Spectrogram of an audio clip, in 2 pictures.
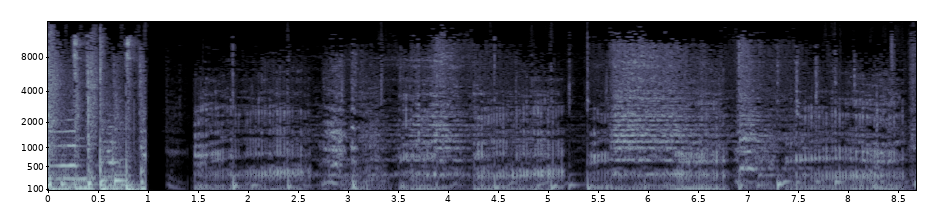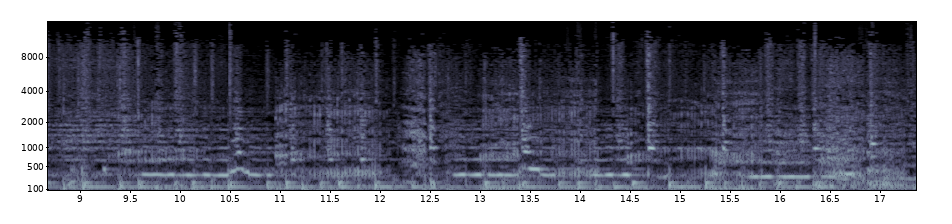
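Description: Loud drum-kit music cuts off abruptly about a second in. After a brief silence, a jaguar roars repeatedly over a music bed, and steady music with held tones takes over in the second half.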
